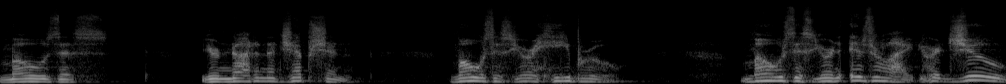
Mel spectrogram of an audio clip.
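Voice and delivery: hushed, confiding, secretive half-whisper. Acting out a mother secretly telling her son who he is: imitating Moses' mother half-whispering. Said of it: "his mother whispers in his ear".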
